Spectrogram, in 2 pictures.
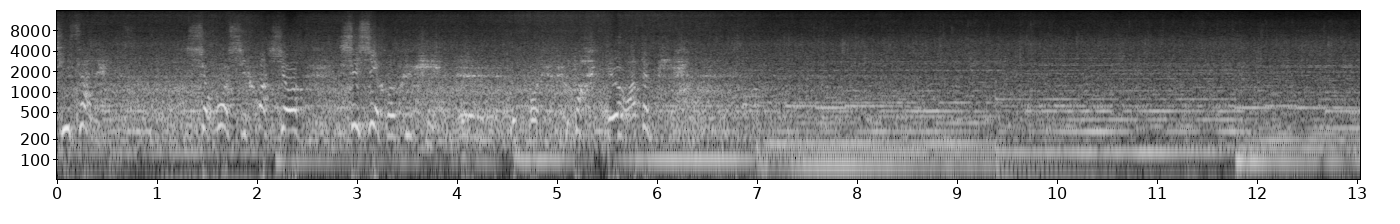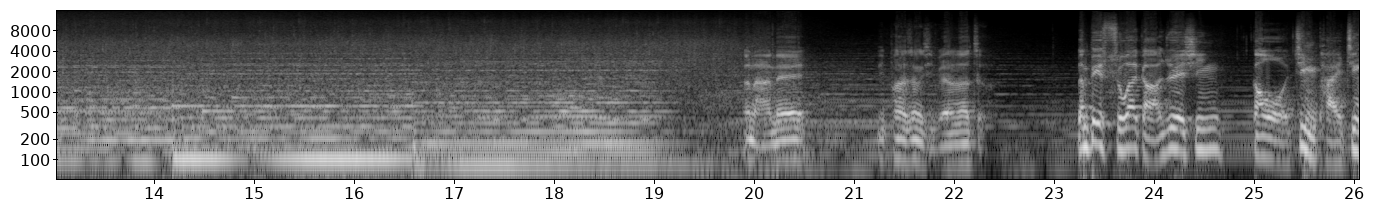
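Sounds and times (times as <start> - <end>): heavy rain falling: 0.0 - 22.0
low held chords: 0.0 - 23.4.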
